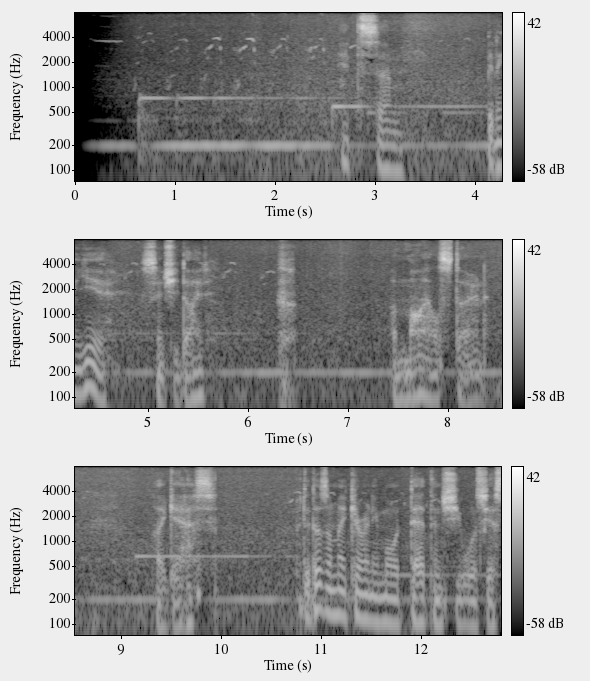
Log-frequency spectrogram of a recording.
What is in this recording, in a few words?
Gaming Character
